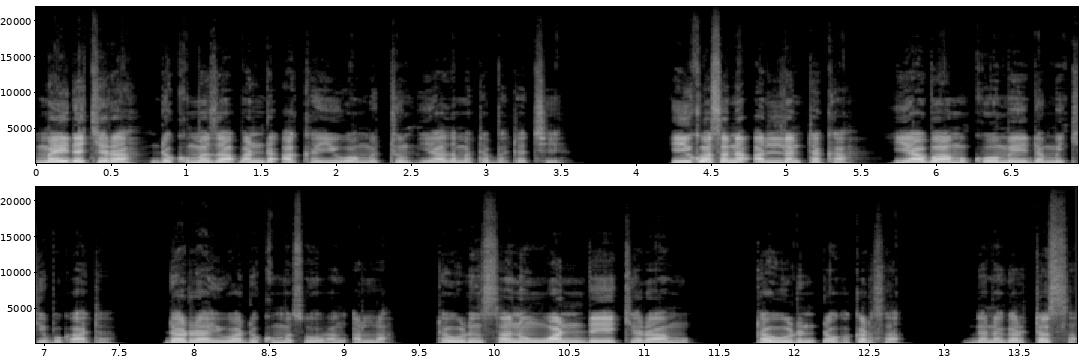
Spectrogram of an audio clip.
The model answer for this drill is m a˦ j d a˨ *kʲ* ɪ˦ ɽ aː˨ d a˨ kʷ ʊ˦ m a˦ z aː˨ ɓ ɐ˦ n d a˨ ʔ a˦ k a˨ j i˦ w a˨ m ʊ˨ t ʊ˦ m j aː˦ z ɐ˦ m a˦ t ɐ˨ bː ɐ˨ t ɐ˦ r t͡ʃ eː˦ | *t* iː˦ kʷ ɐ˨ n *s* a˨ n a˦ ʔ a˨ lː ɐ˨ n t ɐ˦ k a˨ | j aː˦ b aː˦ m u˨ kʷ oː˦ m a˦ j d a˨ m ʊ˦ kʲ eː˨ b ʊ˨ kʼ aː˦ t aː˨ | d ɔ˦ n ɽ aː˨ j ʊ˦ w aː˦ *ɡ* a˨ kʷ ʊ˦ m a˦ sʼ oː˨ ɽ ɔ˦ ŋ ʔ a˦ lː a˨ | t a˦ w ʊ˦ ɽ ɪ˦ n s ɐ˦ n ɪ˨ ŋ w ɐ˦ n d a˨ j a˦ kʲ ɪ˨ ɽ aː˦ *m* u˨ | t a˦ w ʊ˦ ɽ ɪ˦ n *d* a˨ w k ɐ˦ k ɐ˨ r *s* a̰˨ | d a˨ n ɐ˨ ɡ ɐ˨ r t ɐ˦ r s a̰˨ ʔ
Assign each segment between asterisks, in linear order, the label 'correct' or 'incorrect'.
correct, incorrect: ʔ, correct, incorrect: d, correct, incorrect: ɗ, correct

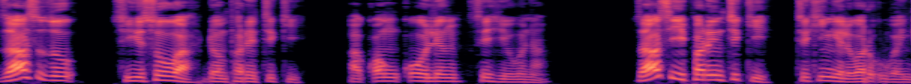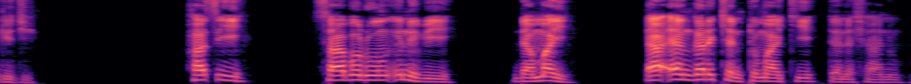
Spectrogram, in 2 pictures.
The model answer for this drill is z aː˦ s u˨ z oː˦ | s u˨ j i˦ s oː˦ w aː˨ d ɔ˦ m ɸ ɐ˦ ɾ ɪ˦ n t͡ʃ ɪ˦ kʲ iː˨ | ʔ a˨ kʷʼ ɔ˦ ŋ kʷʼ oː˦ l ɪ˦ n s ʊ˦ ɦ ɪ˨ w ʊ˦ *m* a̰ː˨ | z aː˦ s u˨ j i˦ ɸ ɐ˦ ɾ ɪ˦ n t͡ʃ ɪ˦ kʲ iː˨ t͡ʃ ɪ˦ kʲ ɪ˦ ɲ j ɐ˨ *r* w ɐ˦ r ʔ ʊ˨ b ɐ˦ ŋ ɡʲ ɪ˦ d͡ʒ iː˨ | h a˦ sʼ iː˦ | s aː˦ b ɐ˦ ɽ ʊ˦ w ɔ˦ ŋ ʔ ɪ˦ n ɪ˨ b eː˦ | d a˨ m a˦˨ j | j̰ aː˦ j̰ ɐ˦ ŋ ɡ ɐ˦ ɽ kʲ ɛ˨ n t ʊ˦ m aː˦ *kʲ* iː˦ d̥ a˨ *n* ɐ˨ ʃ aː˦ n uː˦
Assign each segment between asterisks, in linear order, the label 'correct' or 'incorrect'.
incorrect: n, incorrect: l, correct, correct

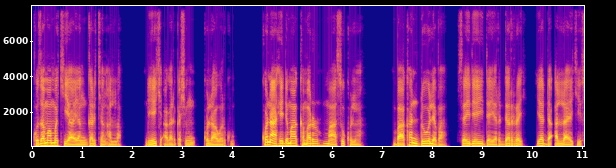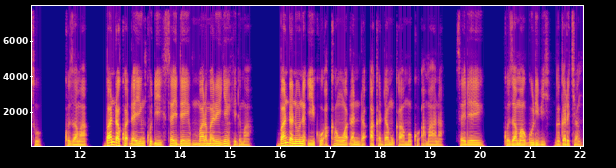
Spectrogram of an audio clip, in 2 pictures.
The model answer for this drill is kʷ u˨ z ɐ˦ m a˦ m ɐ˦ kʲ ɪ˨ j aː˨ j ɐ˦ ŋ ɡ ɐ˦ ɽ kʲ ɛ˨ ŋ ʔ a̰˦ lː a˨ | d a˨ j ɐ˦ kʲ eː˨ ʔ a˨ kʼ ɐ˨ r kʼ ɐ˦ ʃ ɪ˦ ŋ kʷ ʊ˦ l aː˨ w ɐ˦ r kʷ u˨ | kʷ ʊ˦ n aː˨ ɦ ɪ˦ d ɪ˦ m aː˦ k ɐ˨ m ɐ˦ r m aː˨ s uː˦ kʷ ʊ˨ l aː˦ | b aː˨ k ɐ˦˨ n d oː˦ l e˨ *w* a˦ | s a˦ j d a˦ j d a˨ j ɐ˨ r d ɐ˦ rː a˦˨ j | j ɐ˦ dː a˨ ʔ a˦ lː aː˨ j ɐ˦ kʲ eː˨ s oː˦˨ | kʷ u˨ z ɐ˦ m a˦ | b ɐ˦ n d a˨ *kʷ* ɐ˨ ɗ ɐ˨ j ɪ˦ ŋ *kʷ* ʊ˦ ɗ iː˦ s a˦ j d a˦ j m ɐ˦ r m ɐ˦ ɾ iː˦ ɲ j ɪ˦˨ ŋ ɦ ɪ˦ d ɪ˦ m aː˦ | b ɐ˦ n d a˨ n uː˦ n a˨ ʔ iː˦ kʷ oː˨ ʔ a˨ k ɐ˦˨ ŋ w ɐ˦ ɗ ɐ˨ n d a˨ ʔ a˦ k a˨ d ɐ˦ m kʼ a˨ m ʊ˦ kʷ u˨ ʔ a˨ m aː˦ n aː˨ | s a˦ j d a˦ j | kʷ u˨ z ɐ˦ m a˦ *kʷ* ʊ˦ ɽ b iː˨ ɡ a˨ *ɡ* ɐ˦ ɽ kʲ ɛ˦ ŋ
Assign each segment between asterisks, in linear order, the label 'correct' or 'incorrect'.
incorrect: b, correct, correct, incorrect: ɡʷ, correct

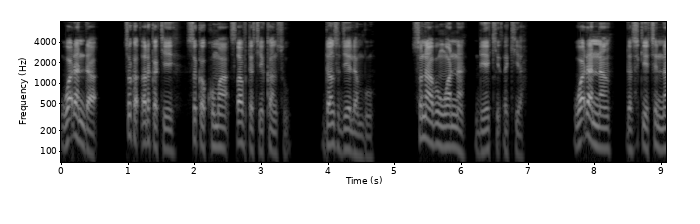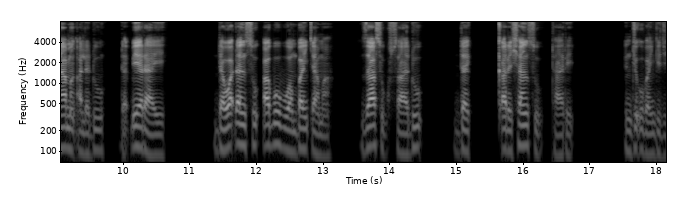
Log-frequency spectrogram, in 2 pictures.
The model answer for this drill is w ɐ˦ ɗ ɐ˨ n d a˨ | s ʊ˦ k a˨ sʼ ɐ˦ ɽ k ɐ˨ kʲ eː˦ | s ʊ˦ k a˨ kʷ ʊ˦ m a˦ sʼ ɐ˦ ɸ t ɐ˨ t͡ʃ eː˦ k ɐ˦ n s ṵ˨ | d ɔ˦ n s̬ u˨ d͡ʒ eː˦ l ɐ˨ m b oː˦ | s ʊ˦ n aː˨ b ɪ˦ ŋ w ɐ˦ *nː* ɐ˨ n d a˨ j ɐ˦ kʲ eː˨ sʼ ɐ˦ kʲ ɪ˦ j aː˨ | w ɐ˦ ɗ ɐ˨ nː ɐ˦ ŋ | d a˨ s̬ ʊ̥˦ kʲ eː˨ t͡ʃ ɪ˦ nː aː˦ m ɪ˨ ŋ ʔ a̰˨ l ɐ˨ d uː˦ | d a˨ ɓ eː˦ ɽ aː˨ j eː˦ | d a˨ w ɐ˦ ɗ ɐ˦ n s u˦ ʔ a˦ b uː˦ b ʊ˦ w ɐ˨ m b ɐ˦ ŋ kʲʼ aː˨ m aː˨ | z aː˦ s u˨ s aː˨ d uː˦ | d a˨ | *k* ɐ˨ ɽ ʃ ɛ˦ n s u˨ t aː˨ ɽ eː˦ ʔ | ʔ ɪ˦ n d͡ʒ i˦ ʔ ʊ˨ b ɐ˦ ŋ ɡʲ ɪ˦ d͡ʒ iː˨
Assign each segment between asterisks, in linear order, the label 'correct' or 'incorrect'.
correct, incorrect: kʼ

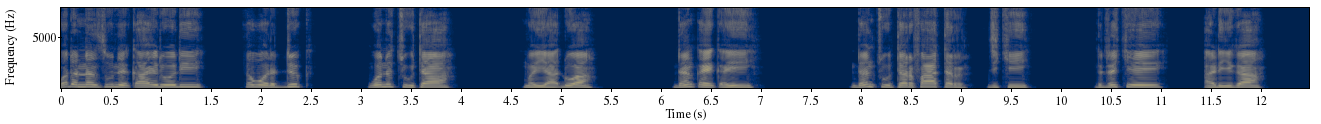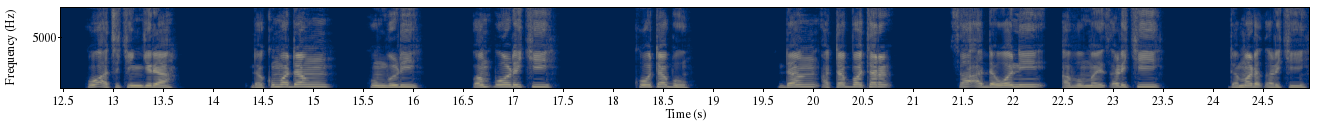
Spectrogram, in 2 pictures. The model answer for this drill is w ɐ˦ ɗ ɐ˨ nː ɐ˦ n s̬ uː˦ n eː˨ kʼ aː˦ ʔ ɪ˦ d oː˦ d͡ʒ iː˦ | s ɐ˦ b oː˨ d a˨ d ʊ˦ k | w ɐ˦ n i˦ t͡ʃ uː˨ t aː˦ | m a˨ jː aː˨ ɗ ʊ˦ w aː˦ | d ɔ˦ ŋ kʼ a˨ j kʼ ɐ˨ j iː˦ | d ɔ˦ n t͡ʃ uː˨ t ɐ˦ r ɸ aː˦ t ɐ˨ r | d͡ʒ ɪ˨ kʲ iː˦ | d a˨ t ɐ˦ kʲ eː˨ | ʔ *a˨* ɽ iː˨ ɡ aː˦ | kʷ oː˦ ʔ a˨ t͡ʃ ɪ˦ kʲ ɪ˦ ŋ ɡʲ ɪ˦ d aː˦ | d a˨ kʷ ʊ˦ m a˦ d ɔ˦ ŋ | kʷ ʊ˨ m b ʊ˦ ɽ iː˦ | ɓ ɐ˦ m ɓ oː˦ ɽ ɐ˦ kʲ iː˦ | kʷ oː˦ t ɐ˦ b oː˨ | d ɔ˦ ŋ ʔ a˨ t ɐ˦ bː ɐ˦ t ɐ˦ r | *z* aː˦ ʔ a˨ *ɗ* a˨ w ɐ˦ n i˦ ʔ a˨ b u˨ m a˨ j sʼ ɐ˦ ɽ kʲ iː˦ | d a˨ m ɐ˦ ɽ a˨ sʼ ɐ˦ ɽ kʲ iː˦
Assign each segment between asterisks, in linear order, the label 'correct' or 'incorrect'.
correct, incorrect: s, incorrect: d

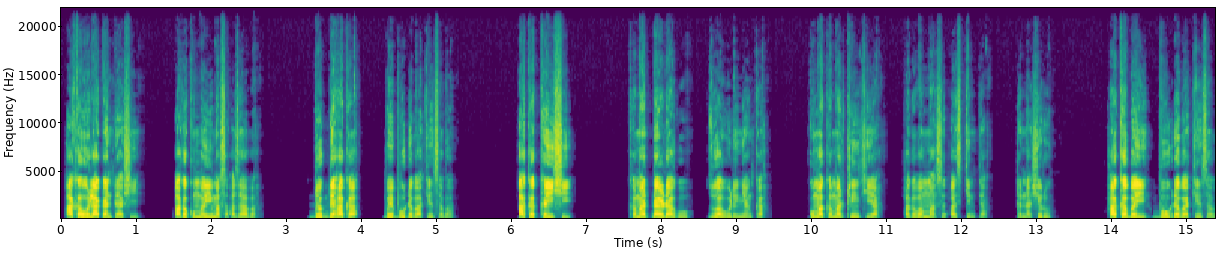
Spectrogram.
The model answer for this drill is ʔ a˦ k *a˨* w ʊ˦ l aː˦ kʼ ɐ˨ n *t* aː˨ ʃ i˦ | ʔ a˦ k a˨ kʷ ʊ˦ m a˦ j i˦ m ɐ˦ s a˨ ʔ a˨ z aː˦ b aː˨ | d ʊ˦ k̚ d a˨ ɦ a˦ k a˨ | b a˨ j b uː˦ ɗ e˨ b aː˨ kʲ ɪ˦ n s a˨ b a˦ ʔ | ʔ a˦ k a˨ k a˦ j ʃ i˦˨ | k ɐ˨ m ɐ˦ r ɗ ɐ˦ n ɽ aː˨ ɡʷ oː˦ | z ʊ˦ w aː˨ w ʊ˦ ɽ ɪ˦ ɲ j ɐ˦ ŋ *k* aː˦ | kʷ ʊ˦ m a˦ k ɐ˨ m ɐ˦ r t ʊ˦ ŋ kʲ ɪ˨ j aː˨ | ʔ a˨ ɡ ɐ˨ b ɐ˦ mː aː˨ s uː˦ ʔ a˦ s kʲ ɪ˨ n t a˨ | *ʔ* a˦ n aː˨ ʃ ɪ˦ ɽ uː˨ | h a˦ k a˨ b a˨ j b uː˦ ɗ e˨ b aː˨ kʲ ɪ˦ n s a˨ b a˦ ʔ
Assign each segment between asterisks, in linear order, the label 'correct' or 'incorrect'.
correct, correct, correct, incorrect: t

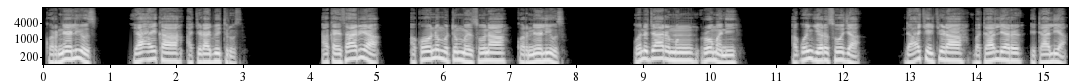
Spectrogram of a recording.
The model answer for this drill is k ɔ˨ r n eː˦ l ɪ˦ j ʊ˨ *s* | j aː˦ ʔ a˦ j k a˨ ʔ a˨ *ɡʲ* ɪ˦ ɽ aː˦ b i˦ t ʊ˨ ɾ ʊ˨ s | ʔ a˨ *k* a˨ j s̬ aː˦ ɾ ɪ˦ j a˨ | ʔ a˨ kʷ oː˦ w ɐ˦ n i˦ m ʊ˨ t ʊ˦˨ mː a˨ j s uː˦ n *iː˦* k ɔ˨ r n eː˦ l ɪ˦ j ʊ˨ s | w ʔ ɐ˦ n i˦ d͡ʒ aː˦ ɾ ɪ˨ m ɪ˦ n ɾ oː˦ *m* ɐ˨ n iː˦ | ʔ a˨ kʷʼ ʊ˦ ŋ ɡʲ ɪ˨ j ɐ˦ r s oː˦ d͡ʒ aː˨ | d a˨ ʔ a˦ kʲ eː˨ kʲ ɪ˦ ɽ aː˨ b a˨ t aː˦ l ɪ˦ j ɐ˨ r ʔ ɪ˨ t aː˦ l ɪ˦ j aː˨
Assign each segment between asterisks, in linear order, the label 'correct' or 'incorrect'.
correct, incorrect: kʲ, correct, incorrect: aː˦, correct

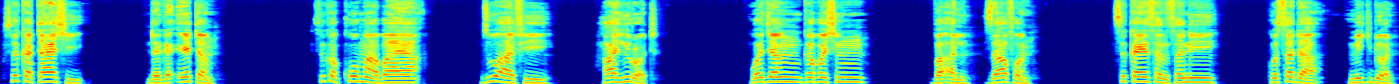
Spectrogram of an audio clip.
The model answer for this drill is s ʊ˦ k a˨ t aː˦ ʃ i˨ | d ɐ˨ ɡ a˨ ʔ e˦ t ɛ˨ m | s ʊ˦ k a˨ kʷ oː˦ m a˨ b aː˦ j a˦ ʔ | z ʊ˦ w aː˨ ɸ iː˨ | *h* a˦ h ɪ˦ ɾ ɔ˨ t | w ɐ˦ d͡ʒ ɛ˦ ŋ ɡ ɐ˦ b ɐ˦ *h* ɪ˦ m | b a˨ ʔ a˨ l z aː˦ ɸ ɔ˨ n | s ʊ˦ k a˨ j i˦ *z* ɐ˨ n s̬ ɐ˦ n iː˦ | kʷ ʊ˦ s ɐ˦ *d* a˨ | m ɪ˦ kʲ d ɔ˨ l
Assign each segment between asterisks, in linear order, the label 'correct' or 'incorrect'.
correct, incorrect: ʃ, incorrect: s, correct

